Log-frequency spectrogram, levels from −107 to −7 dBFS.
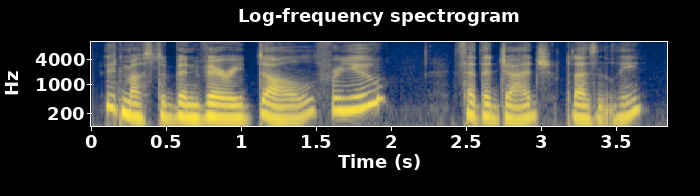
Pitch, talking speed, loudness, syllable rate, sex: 185 Hz, 190 wpm, -18 LUFS, 5.3 syllables/s, female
